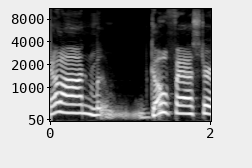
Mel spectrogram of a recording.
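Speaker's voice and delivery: very high, very slow, drawn-out drill commander voice. Retelling a commander rushing soldiers to go faster: put-on commander voice. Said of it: "I can't do a commander voice".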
